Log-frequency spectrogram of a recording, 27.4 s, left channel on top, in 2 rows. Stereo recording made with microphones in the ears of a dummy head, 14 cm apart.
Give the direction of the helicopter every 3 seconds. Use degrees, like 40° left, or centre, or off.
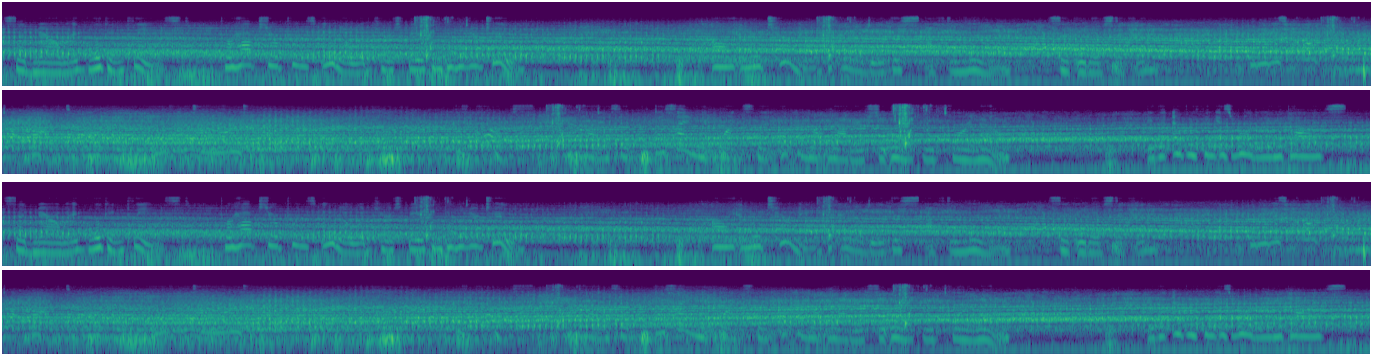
70° left, 70° left, 60° left, 50° left, 30° left, 10° right, 40° right, 50° right, 60° right.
